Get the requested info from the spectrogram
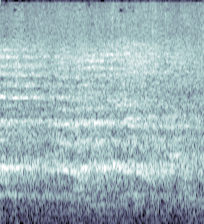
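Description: A sustained high tone that drifts slowly down in pitch and fades out near the end.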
